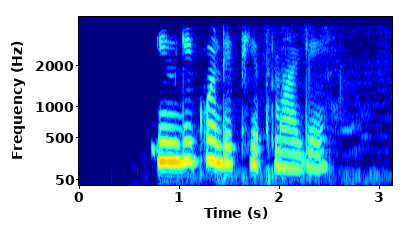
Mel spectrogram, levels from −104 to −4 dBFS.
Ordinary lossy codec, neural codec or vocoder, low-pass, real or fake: none; none; 3.6 kHz; real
